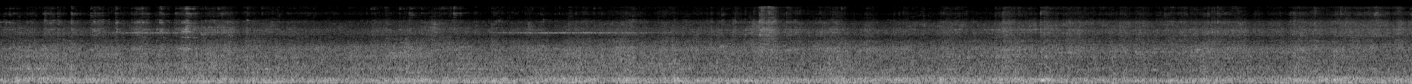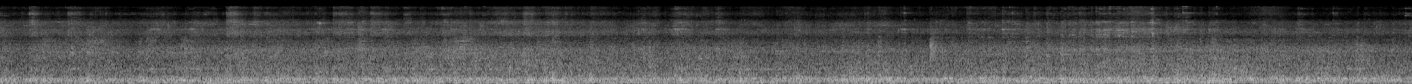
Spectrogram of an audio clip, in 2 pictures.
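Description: Container freight train's wagons rolling past on the rails: a steady rumble of wheels on track, with two brief faint high wheel squeals in the first six seconds.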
